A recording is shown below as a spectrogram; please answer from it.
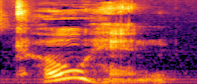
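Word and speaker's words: Cauvin: he was known as cowan he then moved to geneva where he formulated the philosophy now known as calvinism at first known in geneva as cohen the usual pronunciation of cowan he anglicized his name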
